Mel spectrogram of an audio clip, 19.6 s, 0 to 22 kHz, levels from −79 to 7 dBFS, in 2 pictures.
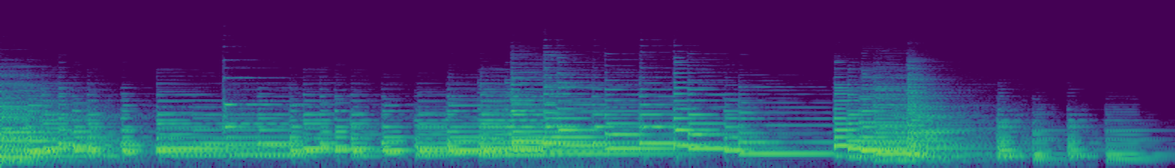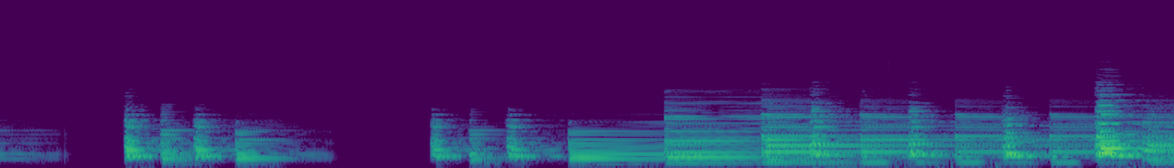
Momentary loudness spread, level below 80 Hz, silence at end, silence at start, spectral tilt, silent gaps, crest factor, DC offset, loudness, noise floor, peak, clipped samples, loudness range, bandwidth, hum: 19 LU; -52 dBFS; 0 s; 0 s; -8 dB/octave; 10.46-10.82 s, 12.67-13.37 s; 16 dB; under 0.1%; -17 LUFS; -66 dBFS; -2 dBFS; under 0.1%; 18 LU; 7.2 kHz; none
